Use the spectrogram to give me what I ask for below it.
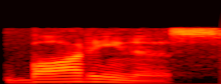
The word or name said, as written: bawdiness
